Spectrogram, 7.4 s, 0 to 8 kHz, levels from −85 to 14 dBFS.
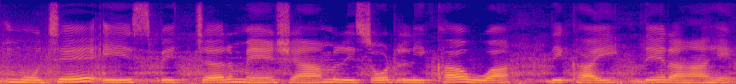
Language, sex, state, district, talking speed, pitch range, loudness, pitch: Hindi, female, Madhya Pradesh, Dhar, 100 wpm, 205-225 Hz, -15 LUFS, 215 Hz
